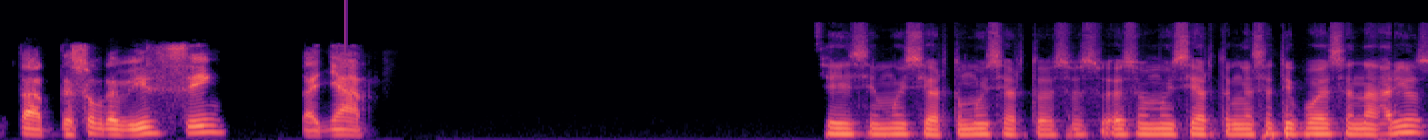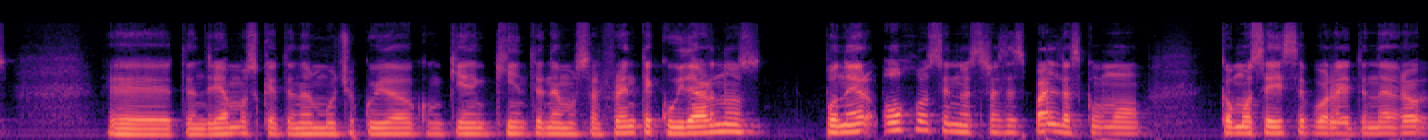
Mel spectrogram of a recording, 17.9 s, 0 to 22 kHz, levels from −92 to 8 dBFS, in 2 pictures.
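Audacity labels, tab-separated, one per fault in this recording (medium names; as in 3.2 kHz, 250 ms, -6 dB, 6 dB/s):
2.160000	2.160000	pop -2 dBFS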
